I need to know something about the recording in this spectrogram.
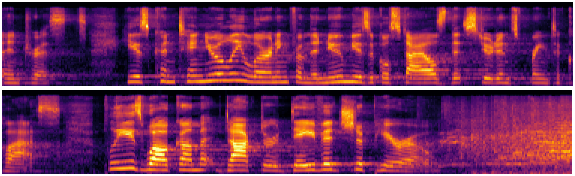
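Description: A young woman sings with vibrato into a microphone in a large echoing hall.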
